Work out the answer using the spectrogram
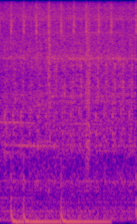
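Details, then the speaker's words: Cheap Copart truck, jump-started at idle, heard under the hood: rough idle with scattered light ticks and dull knocks; owner suspects cam phasers, known issue on these engines as miles go up, unconfirmed. "I hear some sort of ticking take a listen so I hear some sort of ticking under the hood as it's running"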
